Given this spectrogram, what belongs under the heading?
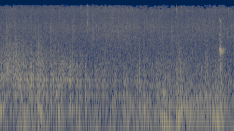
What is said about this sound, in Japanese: でもまた今の落雷すごかったね。一瞬都内全体が停電したんじゃない？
